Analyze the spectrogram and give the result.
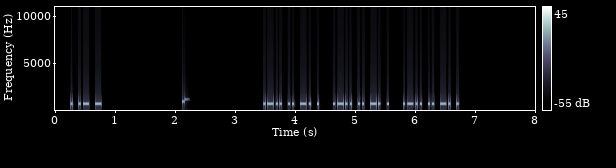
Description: Morse code, heard as a keyed tone, about 34 wpm, 700 Hz. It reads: EAT LINE LINE LINE
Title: Top 500 Words Repeated 35wpm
